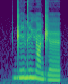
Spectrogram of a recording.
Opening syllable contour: high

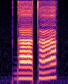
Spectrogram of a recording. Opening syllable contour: low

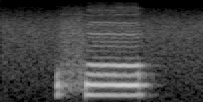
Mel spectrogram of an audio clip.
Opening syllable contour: high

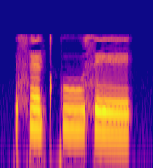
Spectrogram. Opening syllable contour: low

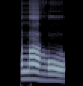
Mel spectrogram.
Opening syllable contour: falling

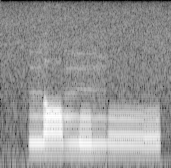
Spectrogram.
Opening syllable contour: low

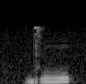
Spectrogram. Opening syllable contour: rising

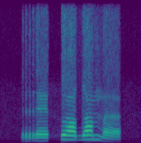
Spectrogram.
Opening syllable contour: low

